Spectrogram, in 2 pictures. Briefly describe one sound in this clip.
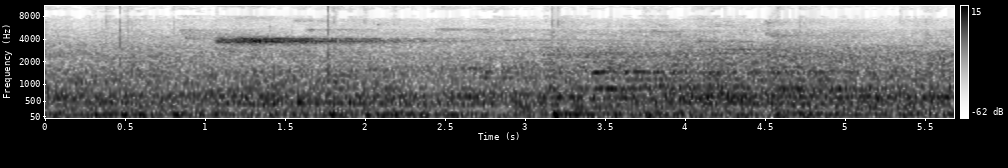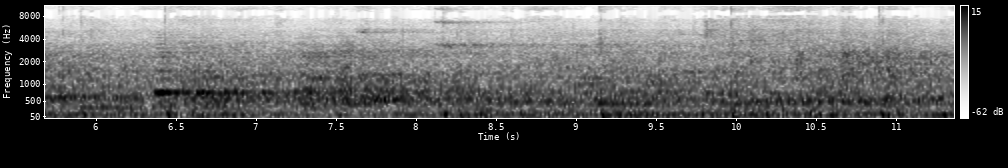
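A crowd of young people chatter and call out in a large echoing gym.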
